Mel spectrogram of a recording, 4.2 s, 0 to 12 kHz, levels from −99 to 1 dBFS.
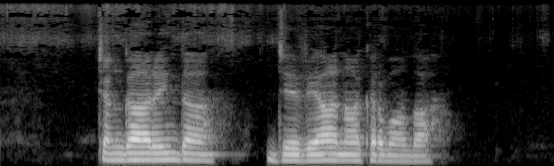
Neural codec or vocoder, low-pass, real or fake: none; 10.8 kHz; real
